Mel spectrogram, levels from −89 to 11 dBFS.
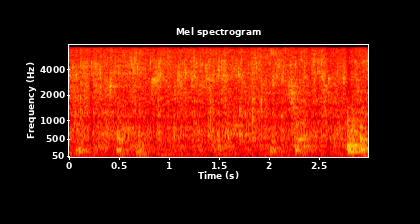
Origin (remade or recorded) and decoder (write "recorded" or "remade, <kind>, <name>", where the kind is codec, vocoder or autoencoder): recorded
